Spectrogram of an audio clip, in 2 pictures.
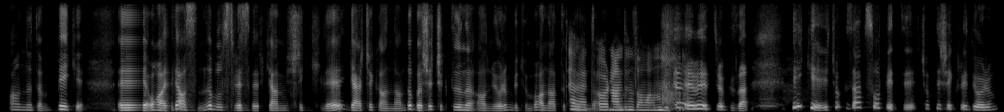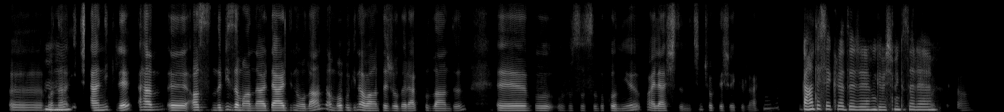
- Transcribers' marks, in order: tapping; chuckle; other noise
- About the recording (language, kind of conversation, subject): Turkish, podcast, Stres ve tükenmişlikle nasıl başa çıkıyorsun?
